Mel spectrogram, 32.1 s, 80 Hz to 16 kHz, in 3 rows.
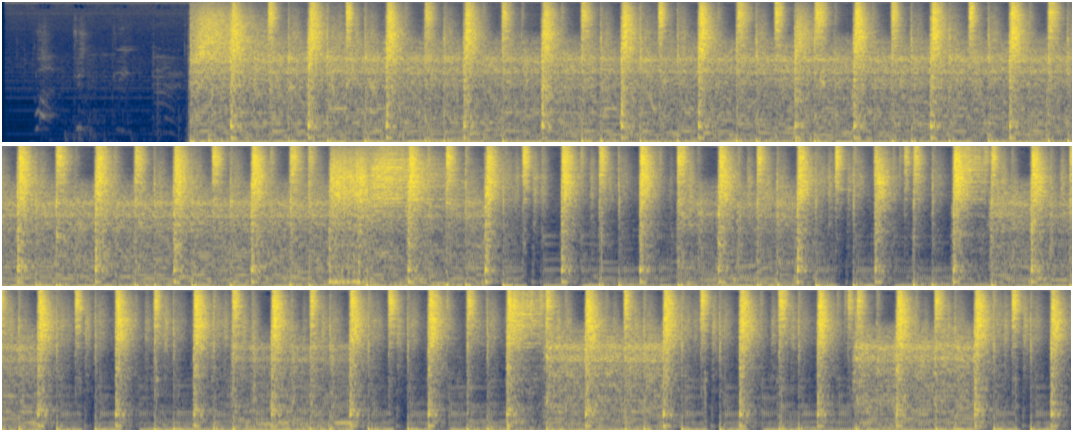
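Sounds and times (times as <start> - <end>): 
overdrive instrumental music: 1.9 - 32.0.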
